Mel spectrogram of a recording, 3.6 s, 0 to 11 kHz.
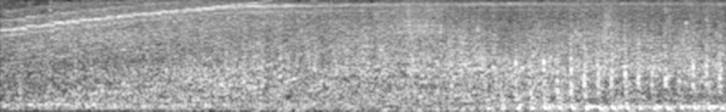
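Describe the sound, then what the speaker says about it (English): A helicopter in the Just Cause 3 video game thrums with a low rotor drone that grows louder and rougher toward the end, heard fairly faintly with no speech over it. "Crashed the helicopter into it."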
